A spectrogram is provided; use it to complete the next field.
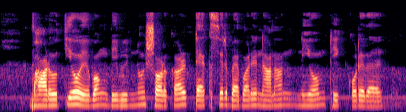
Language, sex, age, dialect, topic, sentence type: Bengali, male, 18-24, Standard Colloquial, banking, statement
